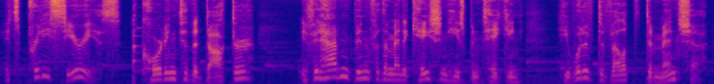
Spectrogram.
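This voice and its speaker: A male actor plays an excitable young veteran from a video game. His delivery is earnest and very animated, swinging up and down in pitch. Faint music plays behind him. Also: fairly quick, natural voice. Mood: earnest, concerned.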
